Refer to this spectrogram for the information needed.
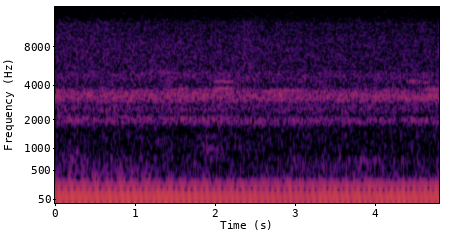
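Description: A steady, low droning rumble of an airplane passing overhead, fairly faint, holding constant throughout without any voices.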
